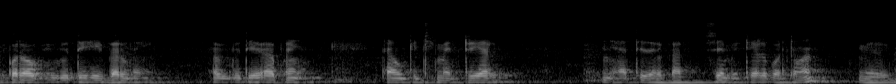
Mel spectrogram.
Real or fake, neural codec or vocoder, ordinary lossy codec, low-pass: fake; vocoder, 22.05 kHz, 80 mel bands, Vocos; none; 7.2 kHz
